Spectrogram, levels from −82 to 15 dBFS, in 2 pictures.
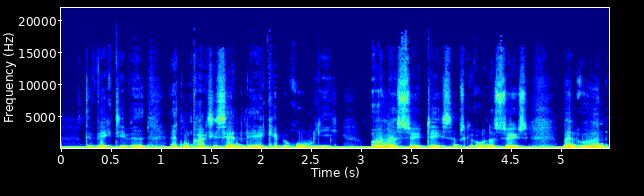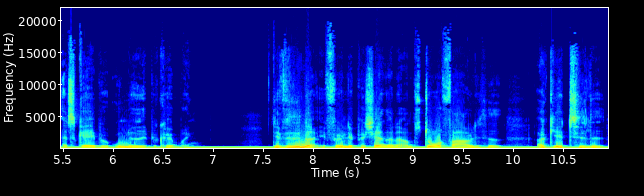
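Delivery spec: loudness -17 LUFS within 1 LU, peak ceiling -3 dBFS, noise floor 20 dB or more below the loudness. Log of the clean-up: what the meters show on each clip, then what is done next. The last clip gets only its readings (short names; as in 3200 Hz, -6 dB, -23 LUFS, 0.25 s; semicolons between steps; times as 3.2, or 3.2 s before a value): clipped 1.5%; flat tops at -14.5 dBFS; hum 50 Hz; harmonics up to 250 Hz; hum level -25 dBFS; loudness -24.5 LUFS; peak -14.5 dBFS; loudness target -17.0 LUFS
-> clip repair -14.5 dBFS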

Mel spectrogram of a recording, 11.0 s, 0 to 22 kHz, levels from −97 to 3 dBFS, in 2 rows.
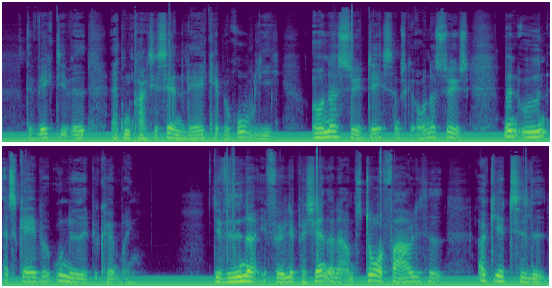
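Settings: clipped 0.0%; hum 50 Hz; harmonics up to 250 Hz; hum level -25 dBFS
-> de-hum 50 Hz, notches 5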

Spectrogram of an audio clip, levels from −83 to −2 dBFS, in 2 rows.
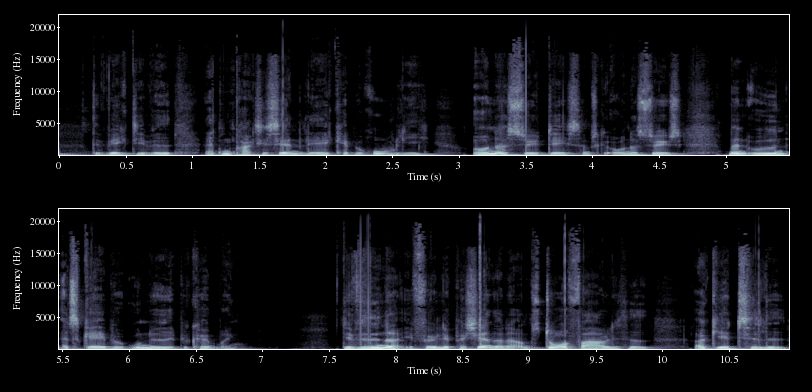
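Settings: hum none; loudness -24.5 LUFS; peak -5.5 dBFS; loudness target -17.0 LUFS
-> gain +7.5 dB; limiter -3 dBFS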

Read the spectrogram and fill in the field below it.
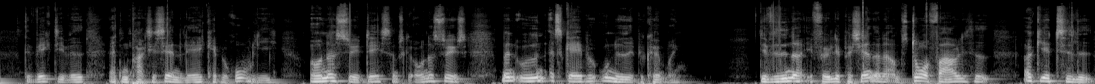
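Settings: loudness -17.5 LUFS; peak -3.0 dBFS; noise floor -46 dBFS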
